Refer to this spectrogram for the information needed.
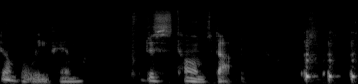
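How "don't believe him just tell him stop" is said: much softer, quiet hushed voice. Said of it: "they all look around their laptops like".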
